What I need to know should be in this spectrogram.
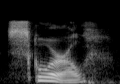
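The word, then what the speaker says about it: SQRL: He coined the term spyware, created the first anti-spyware program, plus SpinRite, Shields Up, and Squirrel, which I like saying. That's S-Q-R-L, if you don't like acronyms, or acronyms pronounced as words.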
